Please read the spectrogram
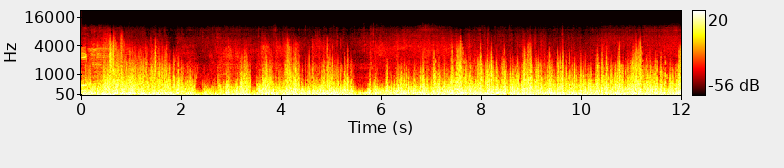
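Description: Wind buffeting the microphone of a camera carried on a moving bicycle: a loud, rough rumble that never lets up, with irregular gusts.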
